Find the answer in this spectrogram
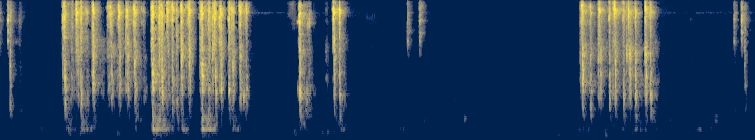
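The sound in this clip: Typing on a computer keyboard while an address is entered into a property form. Fast clusters of crisp key clicks come in a few separate bursts, with silent pauses between them.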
